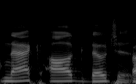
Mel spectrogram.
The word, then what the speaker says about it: Nacogdoches: N- It's Nacogdoches. Oh, there's no U. Almost douches.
